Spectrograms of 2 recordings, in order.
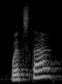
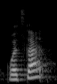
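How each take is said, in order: The two takes are said the same way.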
